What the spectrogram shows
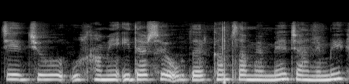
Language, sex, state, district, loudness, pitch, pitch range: Hindi, female, Uttar Pradesh, Jyotiba Phule Nagar, -13 LUFS, 220 Hz, 210-225 Hz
